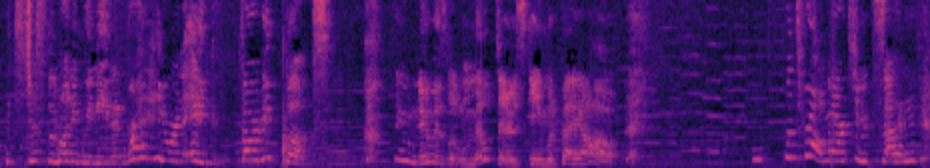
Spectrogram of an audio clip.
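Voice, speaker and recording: A woman's voice: extremely high pitch, big pitch swings, normal speed. A woman acting a spirited, devoted teenage daughter in a 1940s holiday radio play, earnest and emotional. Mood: overjoyed, excited. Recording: roomy, distant, music underneath.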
